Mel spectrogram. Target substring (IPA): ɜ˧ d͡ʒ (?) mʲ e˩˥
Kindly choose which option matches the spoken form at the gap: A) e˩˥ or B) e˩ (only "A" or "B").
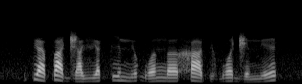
B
